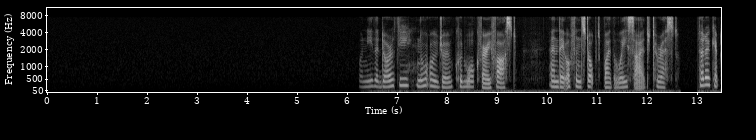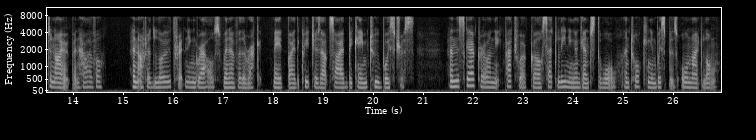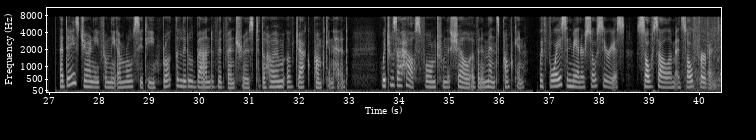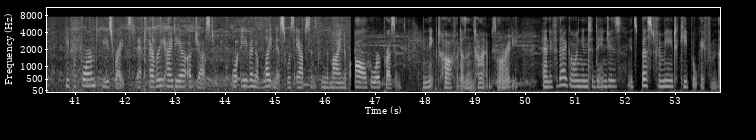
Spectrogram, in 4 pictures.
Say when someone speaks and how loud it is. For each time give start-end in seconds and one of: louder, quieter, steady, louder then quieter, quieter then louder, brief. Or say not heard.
6.2-53.8 steady.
